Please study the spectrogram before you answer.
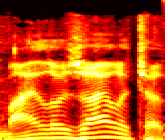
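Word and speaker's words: Mylo Xyloto: the new album how do you say it's Milo Xyloto Milo zyo yeah Milo Xyloto that's a tongue twister who are you hanging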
